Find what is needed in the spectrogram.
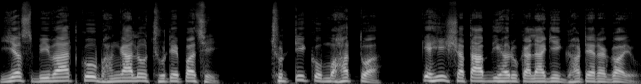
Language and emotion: Nepali, neutral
